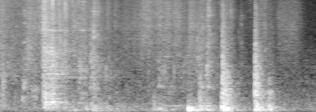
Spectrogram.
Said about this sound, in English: That noise at the door. A knock!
